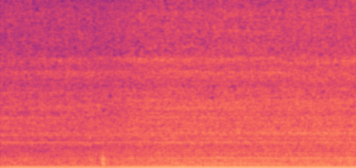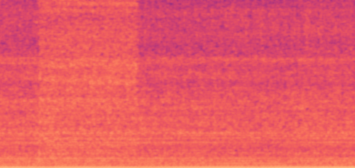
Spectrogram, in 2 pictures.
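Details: Car engine warm-idling after the belt and pulleys were sprayed and blown clean, which helps only once warm: steady low hum, no squeal, brief spray hiss midway; normal idle.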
